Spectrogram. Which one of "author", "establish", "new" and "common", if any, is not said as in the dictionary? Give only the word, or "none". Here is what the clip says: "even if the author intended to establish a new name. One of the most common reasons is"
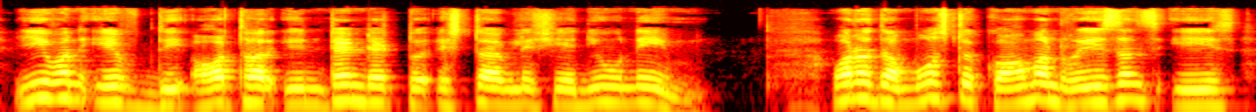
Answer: author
